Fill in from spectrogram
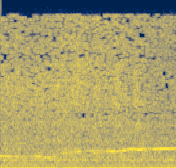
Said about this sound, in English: Here comes another ambulance. There's already been at least six ambulances that have left this Hooters. There goes one.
